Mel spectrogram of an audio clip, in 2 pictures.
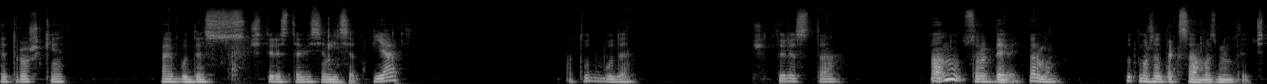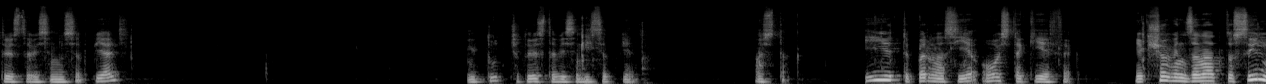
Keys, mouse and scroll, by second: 1.6 click, 3.8 Return, 5.0-5.4 scroll down 1, 6.2 click, 7.3 click, 8.1 click, 9.9 click, 10.4-10.8 scroll up 2, 10.8 shift+middle click, 11.6 click, 15.3 click, 15.9 alt+middle click, 16.6 shift+middle click, 17.5 click, 19.0 Return, 19.9 scroll down 1, 20.2-20.6 scroll up 1, 20.8-21.2 scroll down 2, 21.2 shift+middle click, 22.8 middle click, 23.7 scroll down 2, 24.2 scroll up 1, 24.8 Insert.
